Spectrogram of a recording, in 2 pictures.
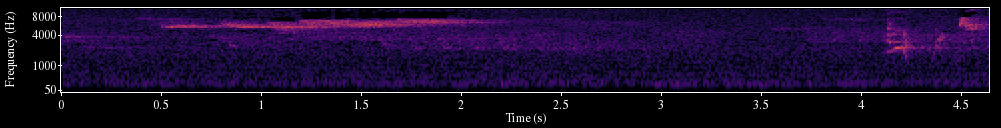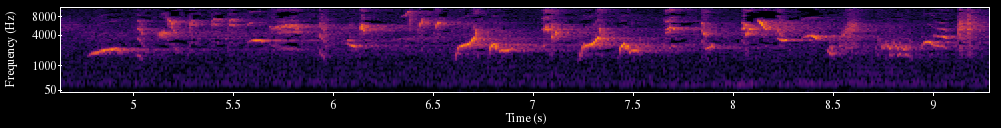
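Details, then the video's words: Wild Eurasian blackcap: a faint thin note first, then after a few seconds a fast, scratchy, twittering warble of many short notes. "chant & cri de la fauvette à tête noire HD - song & call eurasian blackcap"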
